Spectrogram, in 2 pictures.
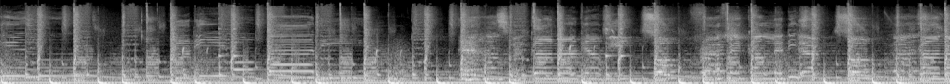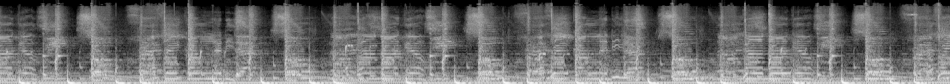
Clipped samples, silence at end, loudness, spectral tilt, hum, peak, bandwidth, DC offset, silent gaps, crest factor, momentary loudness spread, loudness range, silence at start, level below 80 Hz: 0.5%; 0 s; -9 LUFS; -4.5 dB/octave; none; 0 dBFS; 19.5 kHz; under 0.1%; none; 8 dB; 3 LU; 1 LU; 0 s; -12 dBFS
